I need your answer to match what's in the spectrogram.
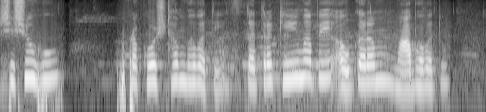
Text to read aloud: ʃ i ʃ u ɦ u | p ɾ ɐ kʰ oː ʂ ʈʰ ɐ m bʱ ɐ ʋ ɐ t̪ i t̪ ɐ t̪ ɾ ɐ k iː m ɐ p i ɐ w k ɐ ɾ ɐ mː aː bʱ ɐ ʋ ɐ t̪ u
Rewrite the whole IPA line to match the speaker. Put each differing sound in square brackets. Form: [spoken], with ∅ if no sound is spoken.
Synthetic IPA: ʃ i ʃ u ɦ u | p ɾ ɐ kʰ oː ʂ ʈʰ ɐ m bʱ ɐ ʋ ɐ t̪ i t̪ ɐ t̪ ɾ ɐ k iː m ɐ p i ɐ w k ɐ ɾ ɐ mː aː bʱ ɐ ʋ ɐ t̪ u

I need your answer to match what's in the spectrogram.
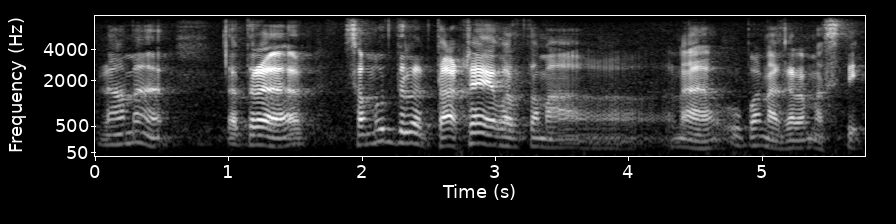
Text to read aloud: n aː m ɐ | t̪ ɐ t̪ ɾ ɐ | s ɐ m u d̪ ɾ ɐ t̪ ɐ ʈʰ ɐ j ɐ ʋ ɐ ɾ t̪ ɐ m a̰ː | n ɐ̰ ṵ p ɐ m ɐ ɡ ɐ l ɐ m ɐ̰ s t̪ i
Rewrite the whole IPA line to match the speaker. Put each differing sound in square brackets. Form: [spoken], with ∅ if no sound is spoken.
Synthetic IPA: n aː m ɐ | t̪ ɐ t̪ ɾ ɐ | s ɐ m u d̪ ɾ ɐ t̪ ɐ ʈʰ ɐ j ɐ ʋ ɐ ɾ t̪ ɐ m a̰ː | n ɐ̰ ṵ p ɐ [n] ɐ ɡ ɐ [ɾ] ɐ m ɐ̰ s t̪ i

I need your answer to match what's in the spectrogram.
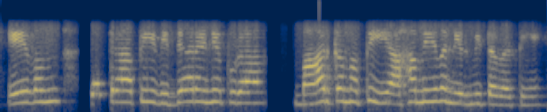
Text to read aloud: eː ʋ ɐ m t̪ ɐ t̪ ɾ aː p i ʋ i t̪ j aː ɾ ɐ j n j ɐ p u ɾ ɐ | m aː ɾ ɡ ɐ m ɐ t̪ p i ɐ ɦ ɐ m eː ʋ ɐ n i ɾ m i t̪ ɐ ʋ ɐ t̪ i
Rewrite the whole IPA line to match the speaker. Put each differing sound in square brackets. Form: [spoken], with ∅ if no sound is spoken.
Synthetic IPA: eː ʋ ɐ m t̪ ɐ t̪ ɾ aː p i ʋ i [d̪] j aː ɾ ɐ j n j ɐ p u ɾ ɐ | m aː ɾ ɡ ɐ m ɐ [∅] p i ɐ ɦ ɐ m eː ʋ ɐ n i ɾ m i t̪ ɐ ʋ ɐ t̪ i

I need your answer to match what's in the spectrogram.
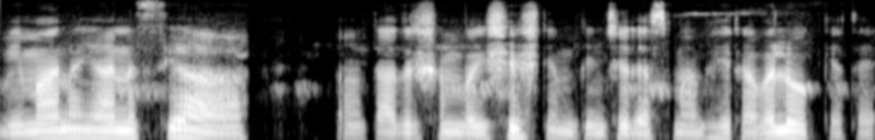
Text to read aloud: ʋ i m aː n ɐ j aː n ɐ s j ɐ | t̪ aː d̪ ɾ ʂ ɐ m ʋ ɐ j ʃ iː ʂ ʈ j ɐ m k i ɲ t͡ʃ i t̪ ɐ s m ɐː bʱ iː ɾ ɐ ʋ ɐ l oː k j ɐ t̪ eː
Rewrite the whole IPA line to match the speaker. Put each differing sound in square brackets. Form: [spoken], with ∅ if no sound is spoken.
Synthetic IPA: ʋ i m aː n ɐ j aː n ɐ s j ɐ | t̪ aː d̪ ɾ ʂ ɐ m ʋ ɐ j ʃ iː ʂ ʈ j ɐ m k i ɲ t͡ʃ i [d̪] ɐ s m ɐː bʱ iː ɾ ɐ ʋ ɐ l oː k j ɐ t̪ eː

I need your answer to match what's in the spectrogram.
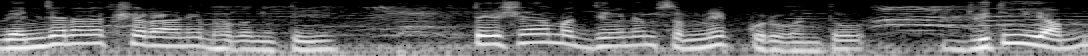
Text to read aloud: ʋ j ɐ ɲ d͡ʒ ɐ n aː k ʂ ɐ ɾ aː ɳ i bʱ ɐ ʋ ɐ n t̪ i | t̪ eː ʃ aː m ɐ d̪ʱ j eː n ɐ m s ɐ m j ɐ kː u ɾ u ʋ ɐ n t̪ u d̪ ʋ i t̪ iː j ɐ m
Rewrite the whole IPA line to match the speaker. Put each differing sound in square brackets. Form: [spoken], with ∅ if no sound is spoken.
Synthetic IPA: ʋ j ɐ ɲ d͡ʒ ɐ n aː k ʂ ɐ ɾ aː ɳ i bʱ ɐ ʋ ɐ n t̪ i | t̪ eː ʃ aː m ɐ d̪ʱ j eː n ɐ m s ɐ m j ɐ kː u ɾ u ʋ ɐ n t̪ u d̪ ʋ i t̪ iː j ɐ m

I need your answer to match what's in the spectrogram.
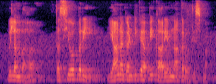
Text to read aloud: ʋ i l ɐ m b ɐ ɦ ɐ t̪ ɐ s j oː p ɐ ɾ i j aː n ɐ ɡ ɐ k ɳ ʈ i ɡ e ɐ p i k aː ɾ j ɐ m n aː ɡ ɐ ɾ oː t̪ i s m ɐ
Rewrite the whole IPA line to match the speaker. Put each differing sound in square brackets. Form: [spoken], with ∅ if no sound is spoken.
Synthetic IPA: ʋ i l ɐ m b ɐ ɦ ɐ t̪ ɐ s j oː p ɐ ɾ i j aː n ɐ ɡ ɐ [∅] ɳ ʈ i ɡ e ɐ p i k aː ɾ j ɐ m n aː [k] ɐ ɾ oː t̪ i s m ɐ

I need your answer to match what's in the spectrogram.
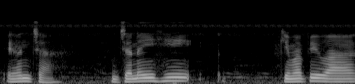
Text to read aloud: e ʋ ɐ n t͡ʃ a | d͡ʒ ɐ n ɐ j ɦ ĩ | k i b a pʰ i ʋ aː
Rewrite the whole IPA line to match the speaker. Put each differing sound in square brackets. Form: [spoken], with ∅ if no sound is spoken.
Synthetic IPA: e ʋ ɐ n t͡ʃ a | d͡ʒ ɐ n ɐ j ɦ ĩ | k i [m] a [p] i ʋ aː

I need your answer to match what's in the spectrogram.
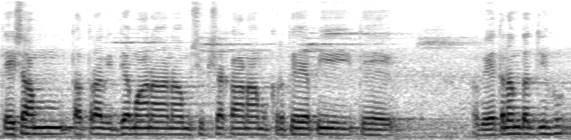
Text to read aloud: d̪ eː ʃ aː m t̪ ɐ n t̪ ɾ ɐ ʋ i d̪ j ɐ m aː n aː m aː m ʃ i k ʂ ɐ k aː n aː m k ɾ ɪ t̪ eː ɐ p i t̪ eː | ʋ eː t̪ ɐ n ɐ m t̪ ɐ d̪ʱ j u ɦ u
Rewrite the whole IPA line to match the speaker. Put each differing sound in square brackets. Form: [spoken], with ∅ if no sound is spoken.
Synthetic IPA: [t̪] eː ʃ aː m t̪ ɐ [∅] t̪ ɾ ɐ ʋ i d̪ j ɐ m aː n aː [n] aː m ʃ i k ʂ ɐ k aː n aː m k ɾ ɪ t̪ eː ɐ p i t̪ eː | ʋ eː t̪ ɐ n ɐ m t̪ ɐ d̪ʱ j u ɦ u

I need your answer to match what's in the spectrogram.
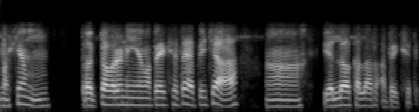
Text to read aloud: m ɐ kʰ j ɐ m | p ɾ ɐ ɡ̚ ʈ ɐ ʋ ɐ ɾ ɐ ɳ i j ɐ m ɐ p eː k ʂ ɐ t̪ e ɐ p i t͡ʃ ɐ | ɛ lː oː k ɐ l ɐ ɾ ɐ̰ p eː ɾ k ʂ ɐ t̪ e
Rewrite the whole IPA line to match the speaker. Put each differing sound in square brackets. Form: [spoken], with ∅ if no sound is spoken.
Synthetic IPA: m ɐ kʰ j ɐ m | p ɾ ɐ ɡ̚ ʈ ɐ ʋ ɐ ɾ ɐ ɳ i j ɐ m ɐ p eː k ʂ ɐ t̪ e ɐ p i t͡ʃ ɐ | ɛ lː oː k ɐ l ɐ ɾ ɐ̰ p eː [∅] k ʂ ɐ t̪ e

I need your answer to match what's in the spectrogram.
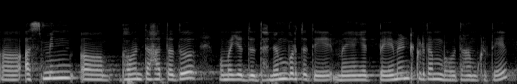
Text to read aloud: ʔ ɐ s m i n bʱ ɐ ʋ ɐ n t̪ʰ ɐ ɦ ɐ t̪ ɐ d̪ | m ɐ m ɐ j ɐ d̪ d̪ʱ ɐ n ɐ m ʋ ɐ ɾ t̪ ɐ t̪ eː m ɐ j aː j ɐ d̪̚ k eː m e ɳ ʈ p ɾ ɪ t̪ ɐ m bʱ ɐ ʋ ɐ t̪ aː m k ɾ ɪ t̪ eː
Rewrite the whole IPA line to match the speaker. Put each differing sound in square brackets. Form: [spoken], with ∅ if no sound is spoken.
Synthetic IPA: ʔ ɐ s m i n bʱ ɐ ʋ ɐ n [t̪] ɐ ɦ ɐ t̪ ɐ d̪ | m ɐ m ɐ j ɐ d̪ d̪ʱ ɐ n ɐ m ʋ ɐ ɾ t̪ ɐ t̪ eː m ɐ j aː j ɐ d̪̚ [p] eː m e ɳ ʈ [k] ɾ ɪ t̪ ɐ m bʱ ɐ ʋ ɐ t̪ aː m k ɾ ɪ t̪ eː

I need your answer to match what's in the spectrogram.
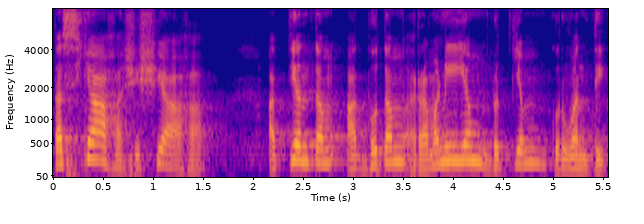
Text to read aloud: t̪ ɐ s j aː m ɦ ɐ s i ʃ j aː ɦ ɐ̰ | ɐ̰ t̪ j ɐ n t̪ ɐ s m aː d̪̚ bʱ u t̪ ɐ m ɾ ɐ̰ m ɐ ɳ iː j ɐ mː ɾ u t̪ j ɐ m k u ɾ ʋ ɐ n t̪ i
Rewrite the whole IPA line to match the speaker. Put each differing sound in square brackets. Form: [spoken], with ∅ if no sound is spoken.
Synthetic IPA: t̪ ɐ s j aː [∅] ɦ ɐ [ʃ] i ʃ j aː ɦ ɐ̰ | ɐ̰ t̪ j ɐ n t̪ ɐ [∅] m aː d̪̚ bʱ u t̪ ɐ m ɾ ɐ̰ m ɐ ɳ iː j ɐ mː ɾ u t̪ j ɐ m k u ɾ ʋ ɐ n t̪ i

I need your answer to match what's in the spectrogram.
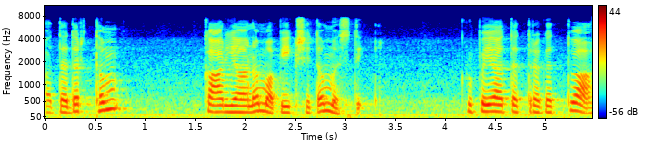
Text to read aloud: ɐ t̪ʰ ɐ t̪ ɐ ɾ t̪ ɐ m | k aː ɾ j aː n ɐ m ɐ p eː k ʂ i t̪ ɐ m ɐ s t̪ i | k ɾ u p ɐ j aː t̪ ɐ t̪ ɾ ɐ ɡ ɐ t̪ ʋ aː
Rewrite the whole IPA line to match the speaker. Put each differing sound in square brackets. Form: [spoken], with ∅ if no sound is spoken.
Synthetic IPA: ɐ [t̪] ɐ [d̪] ɐ ɾ [t̪ʰ] ɐ m | k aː ɾ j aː n ɐ m ɐ p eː k ʂ i t̪ ɐ m ɐ s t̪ i | k ɾ u p ɐ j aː t̪ ɐ t̪ ɾ ɐ ɡ ɐ t̪ ʋ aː

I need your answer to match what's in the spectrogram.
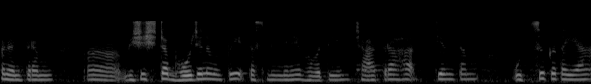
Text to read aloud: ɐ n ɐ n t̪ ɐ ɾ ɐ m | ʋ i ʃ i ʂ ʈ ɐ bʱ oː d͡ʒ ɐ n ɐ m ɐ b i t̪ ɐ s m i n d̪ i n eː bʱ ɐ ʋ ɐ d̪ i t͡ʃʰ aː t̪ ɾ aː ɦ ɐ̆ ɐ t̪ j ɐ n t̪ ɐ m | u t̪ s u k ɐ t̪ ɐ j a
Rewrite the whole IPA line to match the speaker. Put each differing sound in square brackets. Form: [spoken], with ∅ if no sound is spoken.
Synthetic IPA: ɐ n ɐ n t̪ ɐ ɾ ɐ m | ʋ i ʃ i ʂ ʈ ɐ bʱ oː d͡ʒ ɐ n ɐ m ɐ [p] i t̪ ɐ s m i n d̪ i n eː bʱ ɐ ʋ ɐ [t̪] i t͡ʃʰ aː t̪ ɾ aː ɦ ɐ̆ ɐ t̪ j ɐ n t̪ ɐ m | u t̪ s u k ɐ t̪ ɐ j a

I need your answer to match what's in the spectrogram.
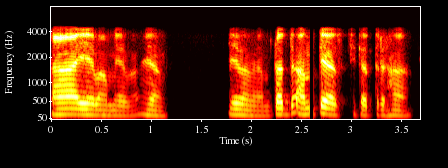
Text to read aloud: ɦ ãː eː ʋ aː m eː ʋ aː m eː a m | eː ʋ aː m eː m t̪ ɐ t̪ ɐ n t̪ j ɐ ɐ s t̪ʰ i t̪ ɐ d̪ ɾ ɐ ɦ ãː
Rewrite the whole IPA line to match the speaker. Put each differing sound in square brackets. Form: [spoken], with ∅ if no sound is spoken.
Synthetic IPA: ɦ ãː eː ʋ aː m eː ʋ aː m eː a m | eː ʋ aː m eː m t̪ ɐ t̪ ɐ n t̪ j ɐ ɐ s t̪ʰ i t̪ ɐ [t̪] ɾ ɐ ɦ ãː

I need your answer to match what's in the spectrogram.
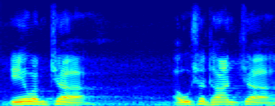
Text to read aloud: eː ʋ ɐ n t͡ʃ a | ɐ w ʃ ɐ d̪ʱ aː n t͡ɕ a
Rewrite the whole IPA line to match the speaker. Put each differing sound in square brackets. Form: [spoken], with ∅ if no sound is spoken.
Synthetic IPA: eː ʋ ɐ [m] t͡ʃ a | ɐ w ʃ ɐ d̪ʱ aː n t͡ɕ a

